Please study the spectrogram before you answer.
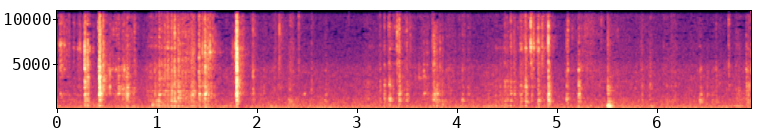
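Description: A knife blade shaves strips from the face of a solid, translucent amber bar of laundry soap. Soft, dry scraping and crisp, bright clicks come at an irregular pace, with a few sharper snaps standing out above a quiet background.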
